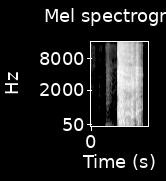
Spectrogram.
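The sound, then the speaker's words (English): A single loud, harsh cough bursts out, lasting about half a second and trailing off in a rough, throaty rasp, with silence before and after. “Oh, boy, missed that cough button. And it's loud.”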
